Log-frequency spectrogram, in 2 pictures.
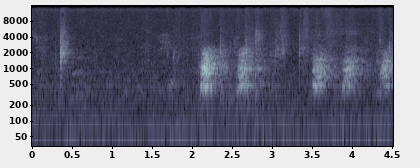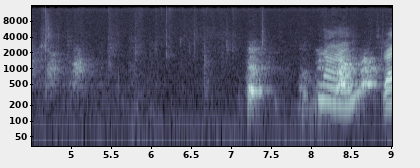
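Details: Collie puppies in their eleventh week, from a litter: a run of short yips and barks spaced under a second apart, then a louder wavering whine near the end, with a person speaking German nearby.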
